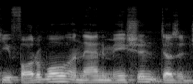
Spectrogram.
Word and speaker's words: Ufotable: My number two is, I don't know if I'm going to pronounce it correctly, but Ufotable. – Ufotable is correct.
